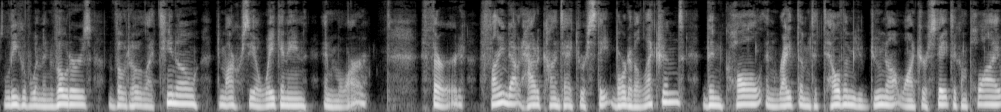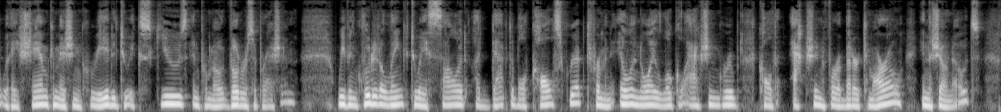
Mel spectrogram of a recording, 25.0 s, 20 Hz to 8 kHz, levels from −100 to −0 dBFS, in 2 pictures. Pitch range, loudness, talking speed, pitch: 130-155 Hz, -19 LUFS, 175 wpm, 145 Hz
